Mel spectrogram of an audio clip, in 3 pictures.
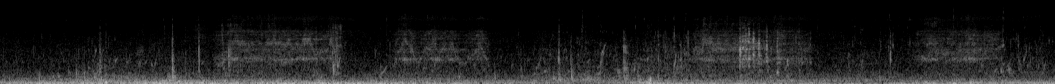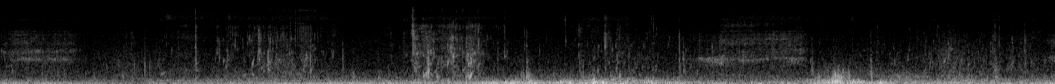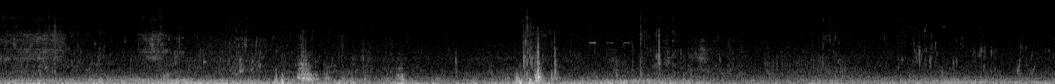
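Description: Wind buffeting the microphone over water splashing against a kayak's hull, with a few sharp knocks in the second half.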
